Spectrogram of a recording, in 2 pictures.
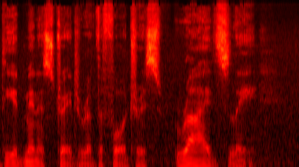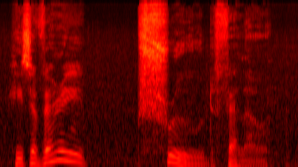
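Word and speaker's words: Wriothesley: personal dealings with the administrator of the Fortress ryley he's a very shrewd fellow oh right rightly I couldn't pronounce his name but thank you for for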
